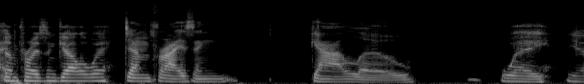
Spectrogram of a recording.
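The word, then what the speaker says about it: Dumfries: I might have said Dum fries and Galloway Dum fries and Gallow way yeah W aw oh that's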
